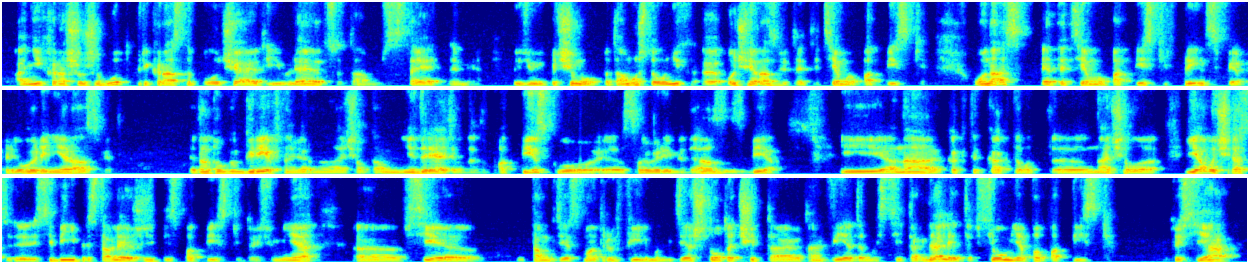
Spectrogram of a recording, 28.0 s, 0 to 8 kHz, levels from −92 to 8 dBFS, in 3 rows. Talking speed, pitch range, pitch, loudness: 190 wpm, 95-130 Hz, 105 Hz, -23 LUFS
